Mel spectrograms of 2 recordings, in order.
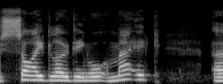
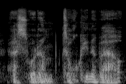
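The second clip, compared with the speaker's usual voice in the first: very low, soft imitation of a movie hero; Nicholas Angel; 11 semitones lower, 10 dB quieter than usual. Narrator repeats Angel's catchphrase, low put-on hero voice. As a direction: lower right down for his one-liner. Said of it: "he says in a British accent".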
